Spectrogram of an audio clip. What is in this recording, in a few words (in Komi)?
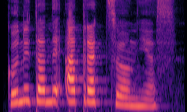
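кӧні тані аттракционъяс, Komi, female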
